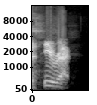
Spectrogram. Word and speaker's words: TRX: The T-Rex.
